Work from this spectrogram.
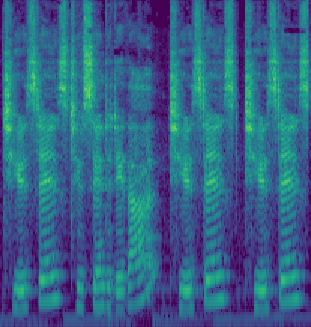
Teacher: African Americans in California participate in local features such as Ooh fronting and up talk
